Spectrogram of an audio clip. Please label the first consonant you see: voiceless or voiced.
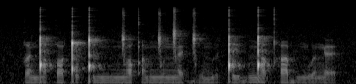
voiceless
